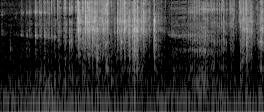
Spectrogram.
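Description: A small, solid, pale green soap bar held in the hand is shaved into flakes with a metal utility blade. The blade makes crisp, bright scraping strokes that rise and fall in quick, uneven bursts, with almost no low end.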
